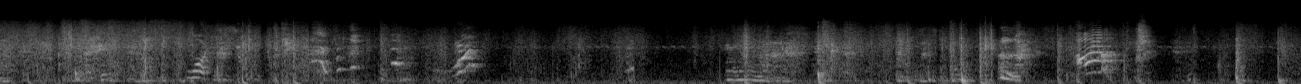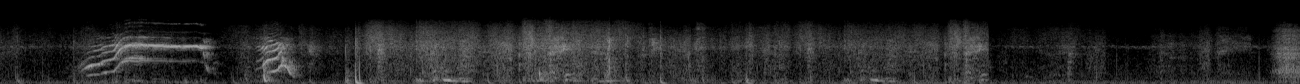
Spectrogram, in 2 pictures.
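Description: A man and a woman struggling on dusty ground: scuffling with grunts, gasps and short cries, and one loud, sharp cry about fourteen seconds in.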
